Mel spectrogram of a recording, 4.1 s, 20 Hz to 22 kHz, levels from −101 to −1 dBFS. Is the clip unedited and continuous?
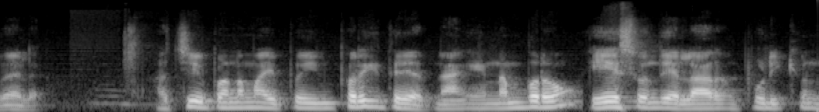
no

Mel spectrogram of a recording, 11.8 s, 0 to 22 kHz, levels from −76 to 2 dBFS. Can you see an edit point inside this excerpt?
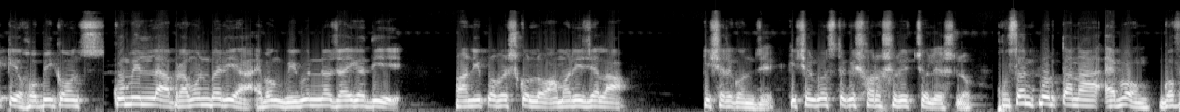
no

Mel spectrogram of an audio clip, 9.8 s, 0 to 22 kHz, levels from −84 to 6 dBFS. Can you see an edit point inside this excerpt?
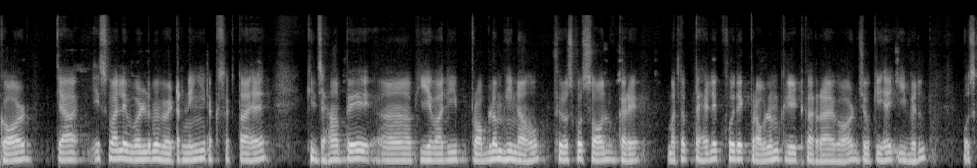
no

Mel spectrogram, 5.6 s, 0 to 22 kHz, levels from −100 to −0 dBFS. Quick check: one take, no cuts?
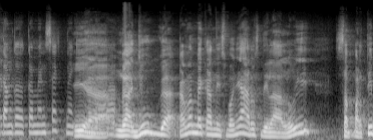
yes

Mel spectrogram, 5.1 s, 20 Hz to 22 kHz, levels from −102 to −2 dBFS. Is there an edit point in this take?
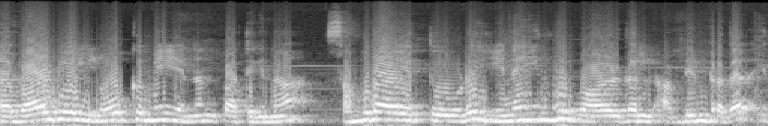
no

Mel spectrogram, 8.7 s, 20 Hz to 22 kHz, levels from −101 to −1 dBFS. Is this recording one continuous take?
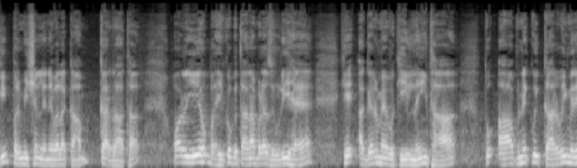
yes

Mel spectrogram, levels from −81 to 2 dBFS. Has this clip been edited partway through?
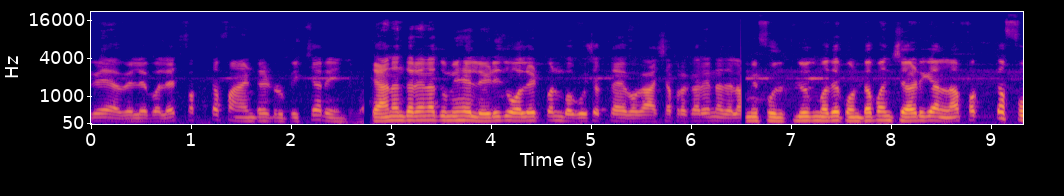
yes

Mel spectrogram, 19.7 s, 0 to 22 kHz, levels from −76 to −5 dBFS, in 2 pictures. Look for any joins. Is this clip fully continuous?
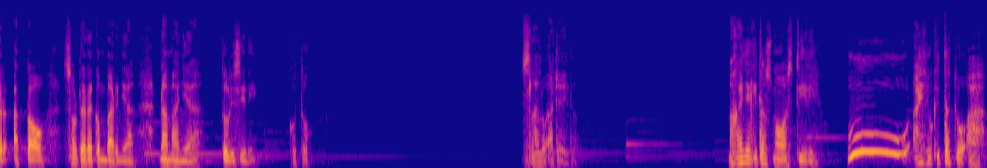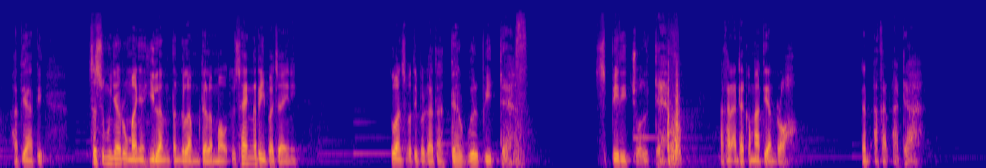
yes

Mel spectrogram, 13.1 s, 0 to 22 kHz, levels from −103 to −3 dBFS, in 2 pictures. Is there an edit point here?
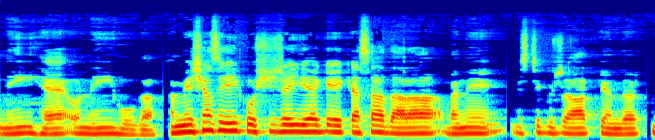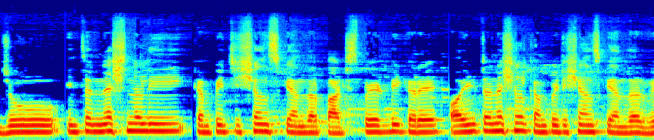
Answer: no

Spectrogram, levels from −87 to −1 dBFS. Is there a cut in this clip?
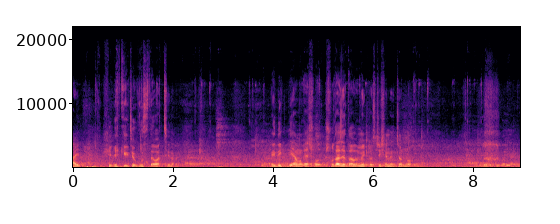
no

